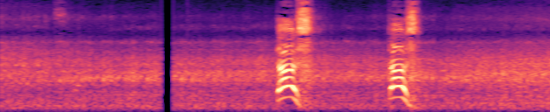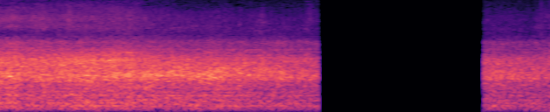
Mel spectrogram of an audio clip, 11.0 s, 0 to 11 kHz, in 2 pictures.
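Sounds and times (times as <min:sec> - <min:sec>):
road traffic noise: 0:00.0 - 0:08.7, 0:10.4 - 0:11.0.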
